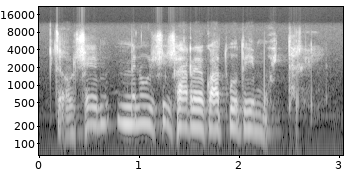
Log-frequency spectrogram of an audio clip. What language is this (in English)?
Finnish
